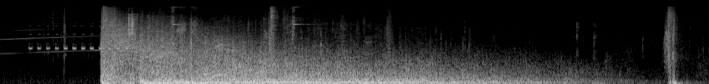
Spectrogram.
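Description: A sniper rifle fires a single loud shot that booms and slowly rumbles away.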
